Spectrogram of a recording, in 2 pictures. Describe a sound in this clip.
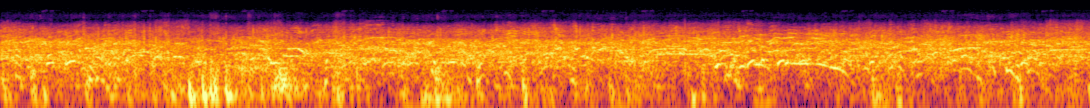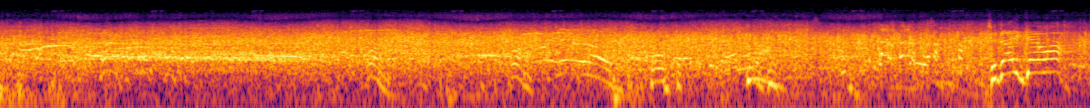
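A studio audience laughs and cheers loudly.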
